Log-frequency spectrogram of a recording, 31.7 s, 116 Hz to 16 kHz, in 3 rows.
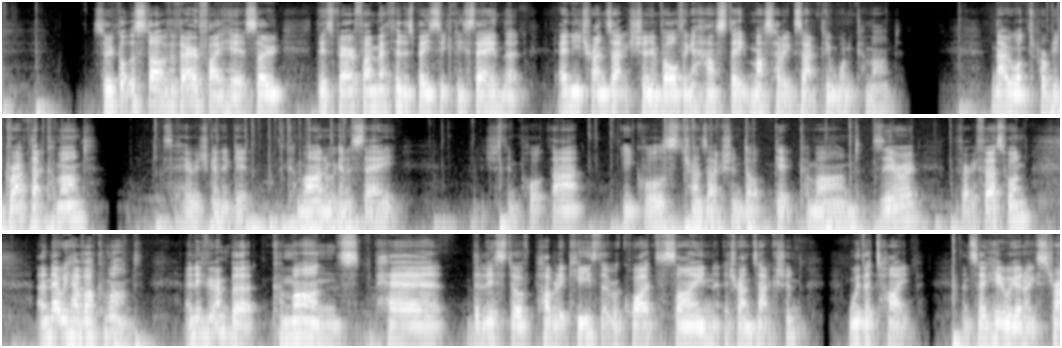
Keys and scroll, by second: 17.0 alt+Return, 21.0 Return.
